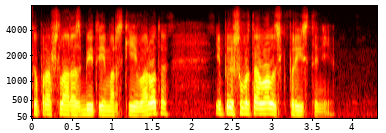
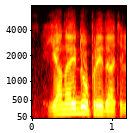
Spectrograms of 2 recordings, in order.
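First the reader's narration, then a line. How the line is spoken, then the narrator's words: Exclaimed. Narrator (Russian): воскликнул Хертуг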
